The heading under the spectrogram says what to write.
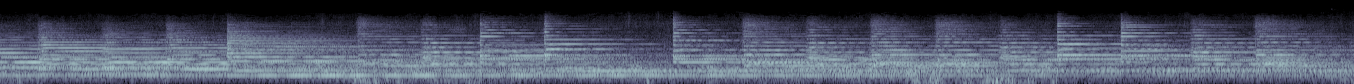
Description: Church bells ringing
